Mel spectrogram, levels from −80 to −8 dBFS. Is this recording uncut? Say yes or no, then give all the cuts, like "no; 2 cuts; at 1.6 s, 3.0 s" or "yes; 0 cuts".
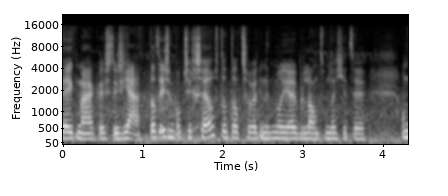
no; 2 cuts; at 1.4 s, 2.5 s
